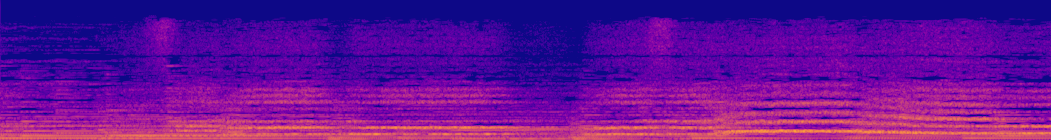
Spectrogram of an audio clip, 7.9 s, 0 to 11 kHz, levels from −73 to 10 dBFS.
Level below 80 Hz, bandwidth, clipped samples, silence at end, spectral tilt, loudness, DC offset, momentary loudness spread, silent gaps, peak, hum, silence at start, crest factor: -58 dBFS; 10 kHz; under 0.1%; 0 s; -5 dB/octave; -17 LUFS; under 0.1%; 8 LU; none; -2 dBFS; none; 0 s; 14 dB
